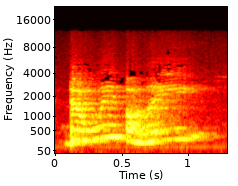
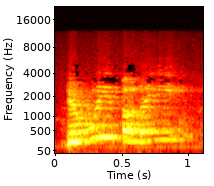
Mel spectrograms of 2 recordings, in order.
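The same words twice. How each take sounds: The two takes are said the same way.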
